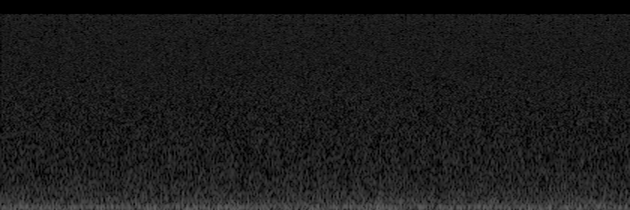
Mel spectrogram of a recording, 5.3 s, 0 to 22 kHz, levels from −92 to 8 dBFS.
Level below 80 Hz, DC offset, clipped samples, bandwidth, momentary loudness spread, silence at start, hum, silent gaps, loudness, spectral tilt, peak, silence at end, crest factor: -64 dBFS; under 0.1%; under 0.1%; 17 kHz; 0 LU; 0 s; none; none; -56 LUFS; -2.5 dB/octave; -44 dBFS; 0 s; 14 dB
